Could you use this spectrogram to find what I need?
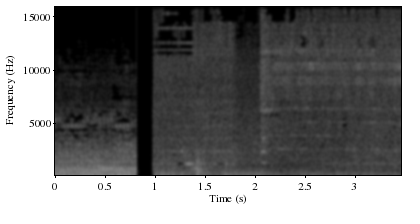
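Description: A saw hums while cutting through a thick timber slab.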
